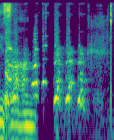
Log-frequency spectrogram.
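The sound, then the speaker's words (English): A pet dog barks a few times, starting with a loud drawn-out bark and followed by shorter, sharper yips that fade out quickly. “that was a dog. That was my dog.”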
